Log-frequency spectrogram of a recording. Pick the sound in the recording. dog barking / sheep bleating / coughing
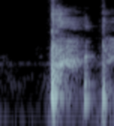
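coughing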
